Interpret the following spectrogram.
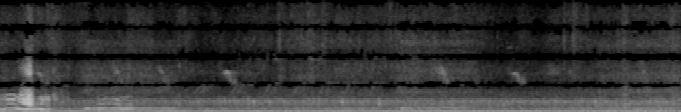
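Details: Eight-week-old Great Dane puppies give one sharp, high yelp breaking into a thin whine, then faint, wavering whimpers over a constant low mechanical hum.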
